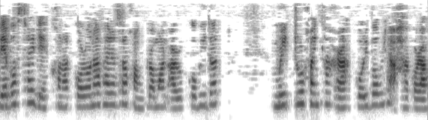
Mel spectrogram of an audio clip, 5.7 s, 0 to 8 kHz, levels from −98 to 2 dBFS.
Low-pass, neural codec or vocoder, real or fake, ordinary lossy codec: 7.2 kHz; none; real; AAC, 32 kbps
